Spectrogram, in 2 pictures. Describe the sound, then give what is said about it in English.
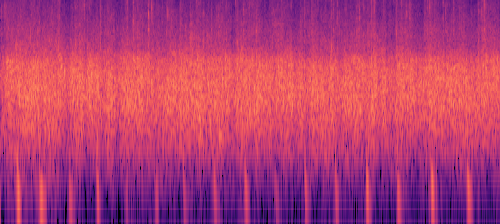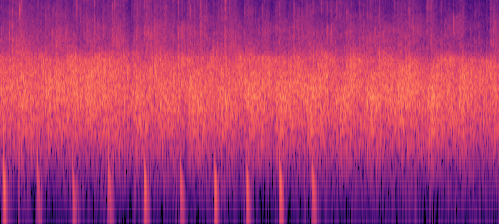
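An audience at a book salon applauds a panel of scholars and historians, a dense, even wash of many hands clapping that holds at a constant loud level for the whole stretch, with rhythmic low thumps running through it and no voices. “But what I would like to do is first thank this incredible, beautiful panel of scholars and historians, and I'd like us to give them an extraordinary round of applause.”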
